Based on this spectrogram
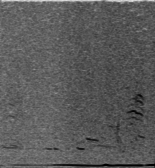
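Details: One sustained low, hollow hoot from a prairie chicken. It holds a level tone with a brief lift near the end. Faint higher bird notes sound in the background.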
